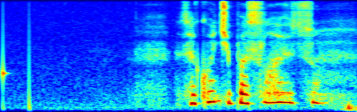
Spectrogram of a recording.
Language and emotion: Russian, sad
